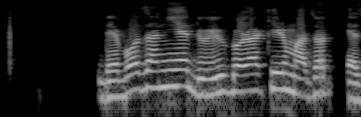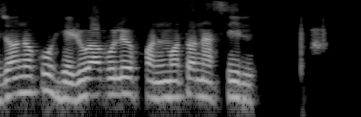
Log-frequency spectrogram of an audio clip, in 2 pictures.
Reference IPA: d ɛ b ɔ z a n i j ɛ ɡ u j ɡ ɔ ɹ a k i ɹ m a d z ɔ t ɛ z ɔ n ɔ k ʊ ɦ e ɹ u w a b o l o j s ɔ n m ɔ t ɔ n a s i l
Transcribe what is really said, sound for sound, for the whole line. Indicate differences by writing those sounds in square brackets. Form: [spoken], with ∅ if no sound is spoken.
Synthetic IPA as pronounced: d ɛ b ɔ z a n i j ɛ [d] u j ɡ ɔ ɹ a k i ɹ m a [∅] z ɔ t ɛ z ɔ n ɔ k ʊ ɦ e ɹ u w a b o l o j [x] ɔ n m ɔ t ɔ n a s i l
